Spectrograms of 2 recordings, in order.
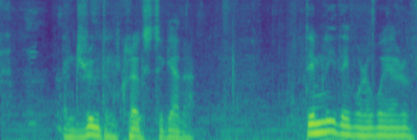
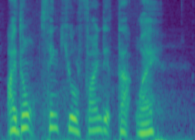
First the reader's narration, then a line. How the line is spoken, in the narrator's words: he whispered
